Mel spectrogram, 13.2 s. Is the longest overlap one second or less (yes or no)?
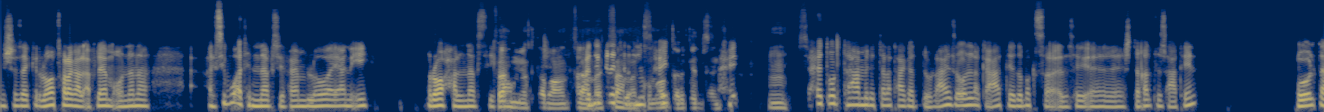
no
